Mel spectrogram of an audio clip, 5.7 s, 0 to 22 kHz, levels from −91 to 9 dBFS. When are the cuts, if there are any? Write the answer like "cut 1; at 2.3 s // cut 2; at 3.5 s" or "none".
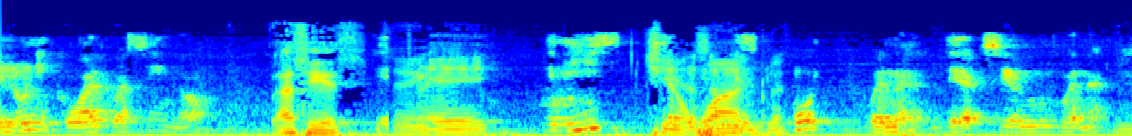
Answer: none

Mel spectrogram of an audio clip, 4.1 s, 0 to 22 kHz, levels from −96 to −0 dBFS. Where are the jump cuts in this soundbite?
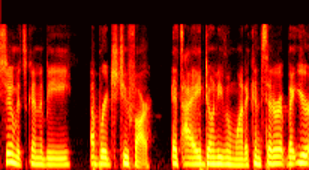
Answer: cut 1; at 1.1 s // cut 2; at 2.4 s

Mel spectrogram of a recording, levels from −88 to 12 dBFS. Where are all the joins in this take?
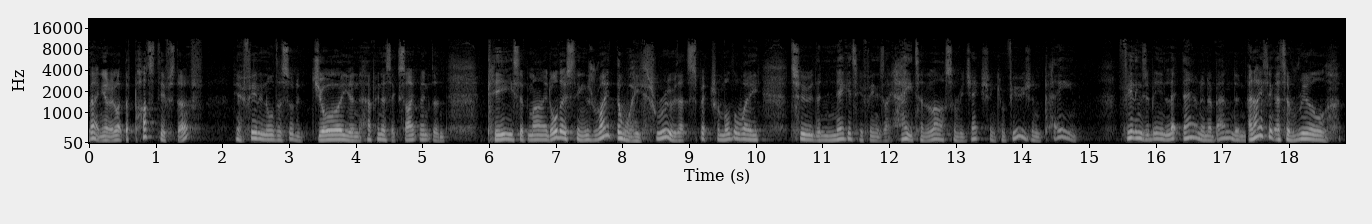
cut 1; at 5.1 s // cut 2; at 17.3 s

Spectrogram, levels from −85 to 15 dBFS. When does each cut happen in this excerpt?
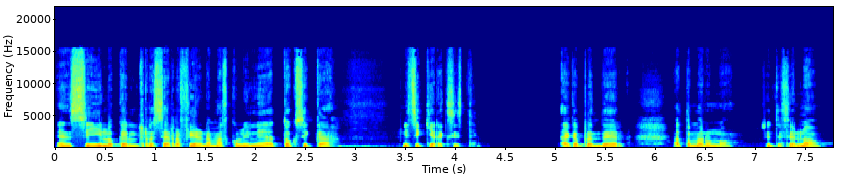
cut 1; at 4.9 s

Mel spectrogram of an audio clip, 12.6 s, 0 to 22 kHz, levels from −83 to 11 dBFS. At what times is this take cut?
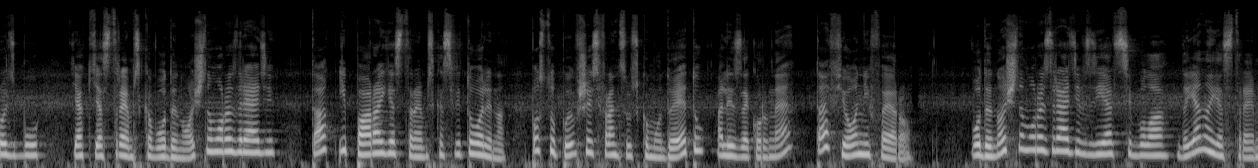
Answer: cut 1; at 9.5 s

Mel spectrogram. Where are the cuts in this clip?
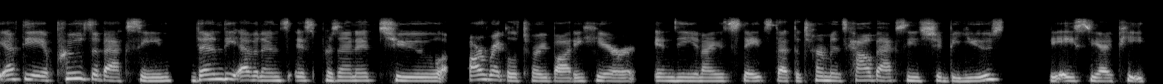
cut 1; at 10.4 s

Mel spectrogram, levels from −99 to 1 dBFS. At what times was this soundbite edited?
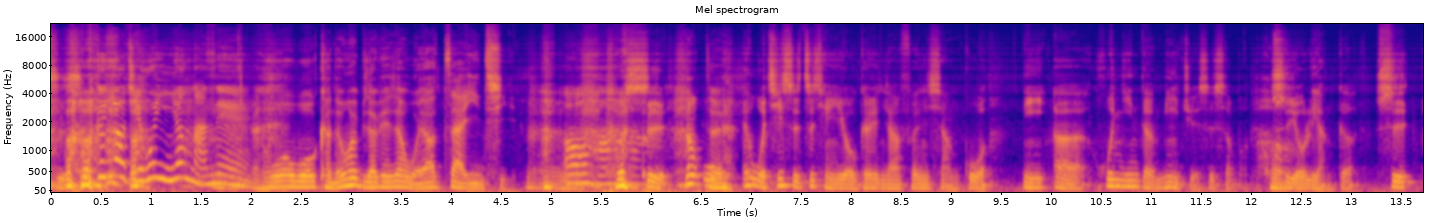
none

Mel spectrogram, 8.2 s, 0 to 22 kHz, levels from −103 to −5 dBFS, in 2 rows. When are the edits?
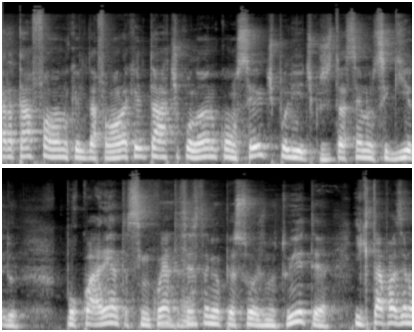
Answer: none

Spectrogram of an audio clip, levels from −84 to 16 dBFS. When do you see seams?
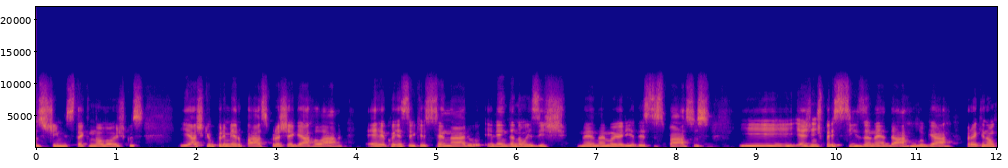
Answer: none

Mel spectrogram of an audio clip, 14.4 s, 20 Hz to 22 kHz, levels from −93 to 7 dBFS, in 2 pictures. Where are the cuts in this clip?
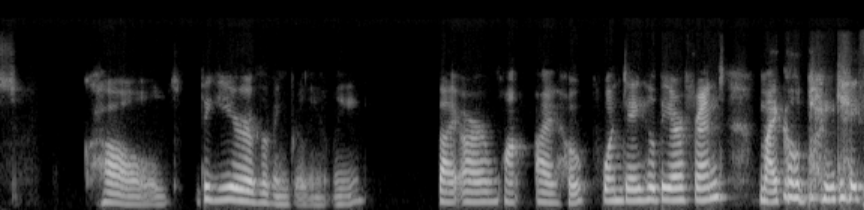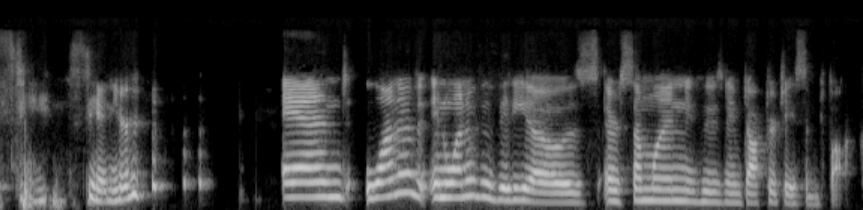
cut 1; at 12.2 s

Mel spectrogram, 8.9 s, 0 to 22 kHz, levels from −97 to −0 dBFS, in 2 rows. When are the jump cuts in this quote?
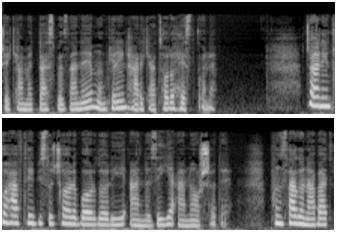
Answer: none

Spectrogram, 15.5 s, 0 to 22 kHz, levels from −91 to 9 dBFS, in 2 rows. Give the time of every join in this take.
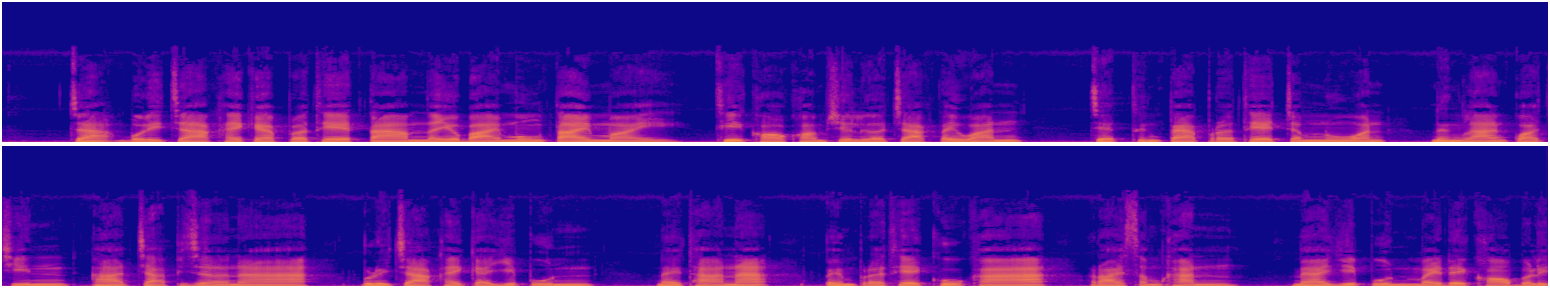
cut 1; at 8.1 s

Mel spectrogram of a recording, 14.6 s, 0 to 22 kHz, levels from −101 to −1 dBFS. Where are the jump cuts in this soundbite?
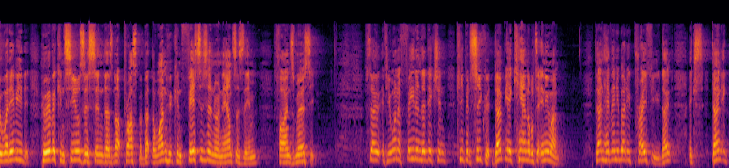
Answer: cut 1; at 9.1 s

